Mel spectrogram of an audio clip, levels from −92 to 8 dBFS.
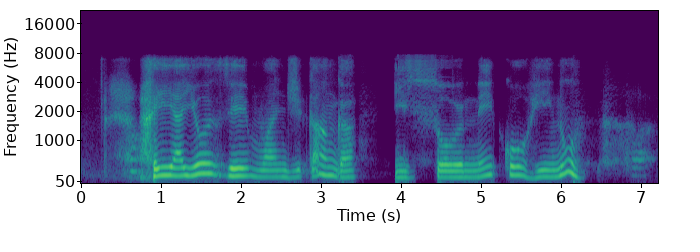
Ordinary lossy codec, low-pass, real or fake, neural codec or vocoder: Opus, 16 kbps; 7.2 kHz; fake; codec, 16 kHz in and 24 kHz out, 0.9 kbps, LongCat-Audio-Codec, fine tuned four codebook decoder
